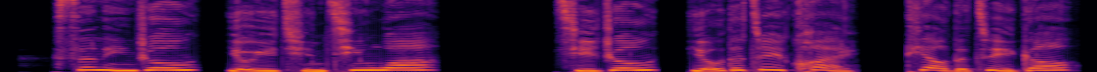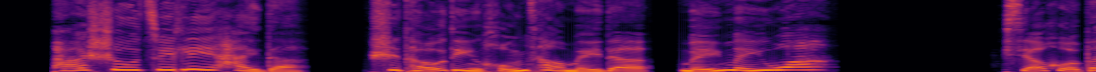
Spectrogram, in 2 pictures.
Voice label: 女 故事; 国语女声配音; 寻找彩虹莓的故事

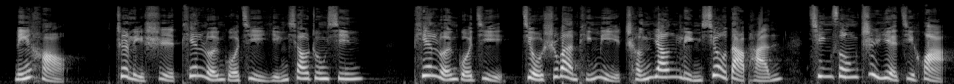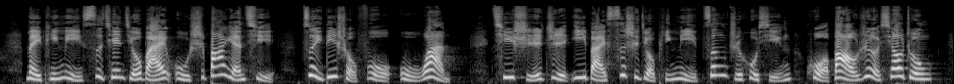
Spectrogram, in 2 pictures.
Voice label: 女 彩铃, 国语女声配音; 天伦国际

